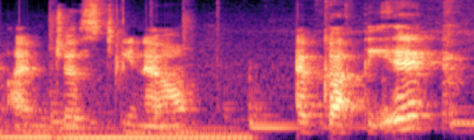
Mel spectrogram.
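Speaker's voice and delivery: ordinary talk, nothing marked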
